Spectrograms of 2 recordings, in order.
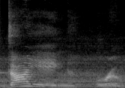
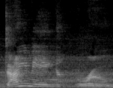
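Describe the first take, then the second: First: "dying room" with no "n", like "dying". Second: "dining room" said slowly with a clear "n". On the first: Showing the misheard name, "dying room" without the "n". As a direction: drop the "n" so "dining" sounds like "dying". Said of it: "and not". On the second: Spelling out the real name, "dining room" said slowly. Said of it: "I found out it was called". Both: Shown as a demonstration.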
